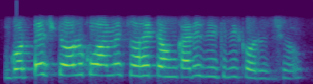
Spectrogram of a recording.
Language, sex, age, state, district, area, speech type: Odia, female, 45-60, Odisha, Nabarangpur, rural, conversation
